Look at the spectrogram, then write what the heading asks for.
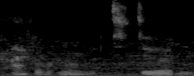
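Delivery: barely audible, very quiet, hushed muttering under the breath. Voicing a nervous character who mutters under her breath. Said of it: "under her breath".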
